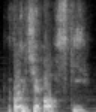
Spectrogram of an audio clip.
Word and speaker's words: Wojciechowski: Wojciechowski. Voj? Wojciechowski? You spell CH without the C. The C is silent and ofsky.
